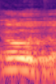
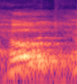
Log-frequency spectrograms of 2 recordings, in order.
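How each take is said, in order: First: حوت said as "hootun"; damma tanween. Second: حوت stopped on t; sukun ending. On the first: Teacher summarizes open taa, حوت ending in -un. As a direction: add -un to حوت. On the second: Teacher summarizes open taa, حوت with bare t. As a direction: say حوت with no final vowel. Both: Shown as a demonstration. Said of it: "تاء وتاء".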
